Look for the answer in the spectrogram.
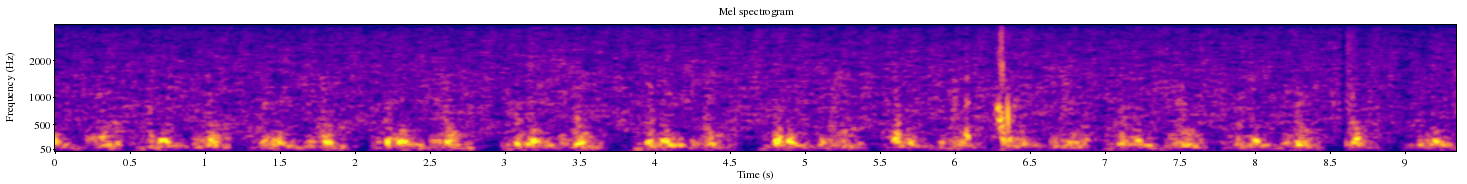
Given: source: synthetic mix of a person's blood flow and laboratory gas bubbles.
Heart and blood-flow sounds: Doppler ultrasound of blood flow; precordium
6.06-6.12 s: bubbles
6.25-6.43 s: bubbles
From the record:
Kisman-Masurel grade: 213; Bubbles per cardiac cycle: several, 3 to 8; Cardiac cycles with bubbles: 1 to 10%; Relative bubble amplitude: loud (0.450 to 0.775); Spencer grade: 1 (occasional bubble signal discernible with the cardiac motion signal, with majority of cardiac periods free of bubbles); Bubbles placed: anywhere in the cardiac cycle

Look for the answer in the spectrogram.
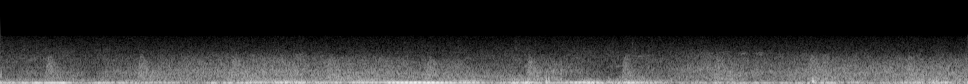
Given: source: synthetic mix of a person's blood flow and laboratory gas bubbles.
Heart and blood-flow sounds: Doppler ultrasound of blood flow; subclavian vein
0.00-0.02 s: bubbles
From the record:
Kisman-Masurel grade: 113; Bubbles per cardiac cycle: 1 to 2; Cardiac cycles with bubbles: 1 to 10%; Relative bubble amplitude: loud (0.450 to 0.775); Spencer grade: 1 (occasional bubble signal discernible with the cardiac motion signal, with majority of cardiac periods free of bubbles); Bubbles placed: anywhere in the cardiac cycle

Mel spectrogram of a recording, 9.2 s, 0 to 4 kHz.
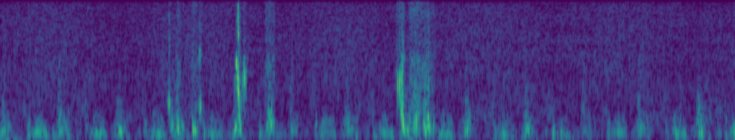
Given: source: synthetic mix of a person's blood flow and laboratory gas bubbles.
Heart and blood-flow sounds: Doppler ultrasound of blood flow; precordium
2.08-2.26 s: bubbles
2.38-2.53 s: bubbles
2.92-3.09 s: bubbles
3.29-3.45 s: bubbles
4.93-5.44 s: bubbles
From the record:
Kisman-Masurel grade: 223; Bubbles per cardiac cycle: several, 3 to 8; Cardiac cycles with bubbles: 10 to 50%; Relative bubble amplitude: loud (0.450 to 0.775); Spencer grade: 2 (many but less than half of the cardiac periods contain bubble signals, singularly or in groups); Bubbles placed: anywhere in the cardiac cycle

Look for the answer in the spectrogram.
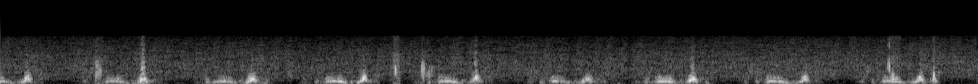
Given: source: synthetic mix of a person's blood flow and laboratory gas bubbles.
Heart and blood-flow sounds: Doppler ultrasound of blood flow; precordium
0.94-1.03 s: bubbles
3.92-4.01 s: bubbles
4.20-4.35 s: bubbles
8.86-9.02 s: bubbles
9.30-9.40 s: bubbles
From the record:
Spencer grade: 2 (many but less than half of the cardiac periods contain bubble signals, singularly or in groups); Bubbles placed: only in the low amplitude regions of the cardiac cycle

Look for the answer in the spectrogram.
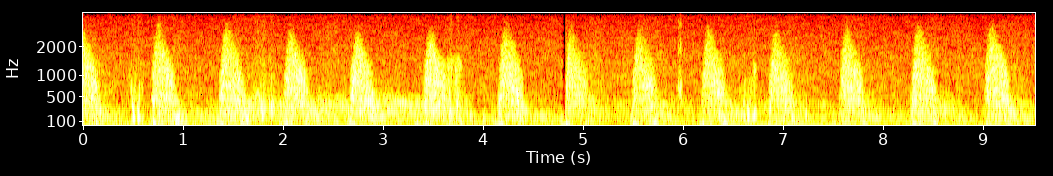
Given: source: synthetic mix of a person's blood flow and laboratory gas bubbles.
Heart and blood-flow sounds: Doppler ultrasound of blood flow; subclavian vein
0.45-0.60 s: bubbles
1.71-1.95 s: bubbles
3.57-3.86 s: bubbles
5.94-6.00 s: bubbles
6.56-6.75 s: bubbles
From the record:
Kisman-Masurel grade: 123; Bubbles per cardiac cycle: 1 to 2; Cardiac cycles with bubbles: 10 to 50%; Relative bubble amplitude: loud (0.450 to 0.775); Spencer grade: 2 (many but less than half of the cardiac periods contain bubble signals, singularly or in groups); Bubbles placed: anywhere in the cardiac cycle

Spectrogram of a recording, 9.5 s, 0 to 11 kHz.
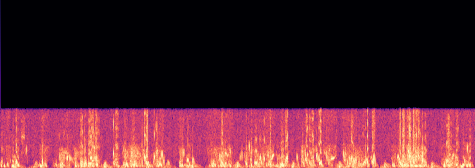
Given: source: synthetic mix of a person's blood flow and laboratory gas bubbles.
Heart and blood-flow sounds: Doppler ultrasound of blood flow; precordium
0.00-0.56 s: bubbles
0.76-0.96 s: bubbles
1.09-2.02 s: bubbles
2.22-3.31 s: bubbles
3.55-3.91 s: bubbles
4.14-4.65 s: bubbles
4.77-5.79 s: bubbles
5.90-6.73 s: bubbles
6.83-7.54 s: bubbles
7.81-8.57 s: bubbles
8.81-9.44 s: bubbles
From the record:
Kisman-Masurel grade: 444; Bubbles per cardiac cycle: continuous sound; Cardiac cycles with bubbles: 100%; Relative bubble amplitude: maximal (0.775 to 0.999); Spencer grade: 4 (maximum detectable bubble signal sounding continuously throughout systole and diastole of every cardiac period, and overriding the amplitude of the normal cardiac signals); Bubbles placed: only in the low amplitude regions of the cardiac cycle

